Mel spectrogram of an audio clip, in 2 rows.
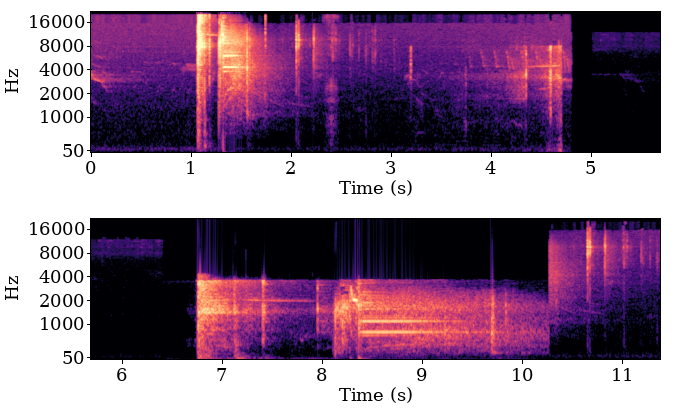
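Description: A .30 caliber LCS SK19 PCP air rifle fires with sharp, loud cracks, followed by pellet impacts on a target. The shots come in two bursts separated by near silence, with ringing after the later shots.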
